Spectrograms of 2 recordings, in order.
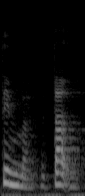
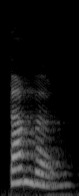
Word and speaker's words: timbre: I have a pretty stable timbre. Timbre. How do you say timbre? Timbre. Timbre. How do we say it? Timber is wood. Timber. I don't know. Okay, again. No. Timbre. You see, that's an E.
